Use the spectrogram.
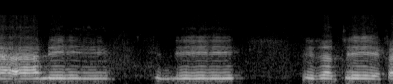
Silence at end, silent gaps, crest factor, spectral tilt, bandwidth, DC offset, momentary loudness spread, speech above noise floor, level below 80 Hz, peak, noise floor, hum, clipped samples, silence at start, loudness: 0 s; none; 18 dB; -6 dB/octave; 11 kHz; under 0.1%; 15 LU; 30 dB; -56 dBFS; -8 dBFS; -54 dBFS; none; under 0.1%; 0 s; -25 LUFS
